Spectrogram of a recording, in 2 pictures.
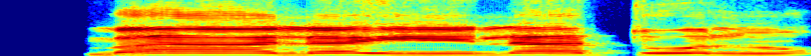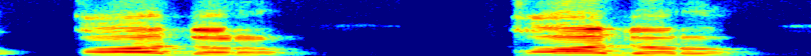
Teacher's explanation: ہم وقف کے سمے اس را کو موٹا کر کے پڑھیں گے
